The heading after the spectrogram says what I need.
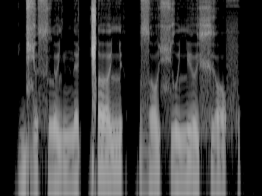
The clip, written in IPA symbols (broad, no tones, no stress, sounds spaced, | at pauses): d͡ʑ ɵ s l ɵ lʲ n ɛ ǁ ʌ lʲ | z ɔ ɕ u lʲ ɵ xʲ ɔ f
